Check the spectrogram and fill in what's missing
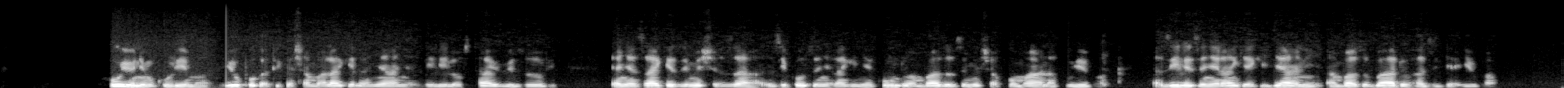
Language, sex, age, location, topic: Swahili, male, 25-35, Dar es Salaam, agriculture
